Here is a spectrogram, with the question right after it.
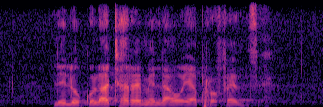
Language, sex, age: Northern Sotho, male, 18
